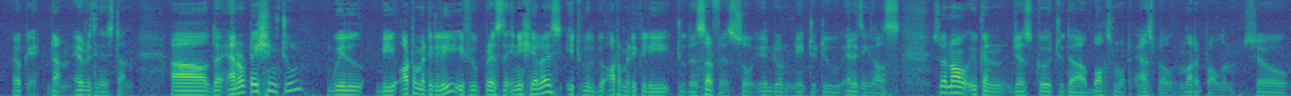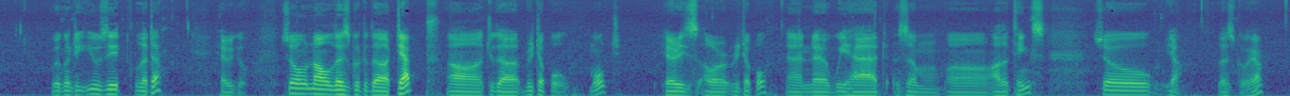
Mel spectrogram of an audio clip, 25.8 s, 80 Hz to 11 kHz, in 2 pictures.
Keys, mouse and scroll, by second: 1.8-3.4 middle drag, 10.9 click, 11.5 click, 12.0 shift+click, 13.8-14.8 drag, 14.9 middle click, 15.0 click, 15.4 click, 15.9 click, 16.9 Tab, 17.2 click, 19.0 s, 20.0 click, 21.4 click, 24.5 click, 24.8 middle click, 25.4-25.8 middle drag.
